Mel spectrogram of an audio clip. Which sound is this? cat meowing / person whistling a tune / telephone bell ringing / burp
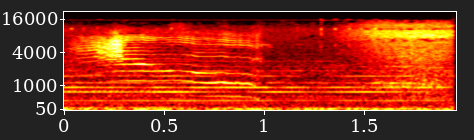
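cat meowing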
